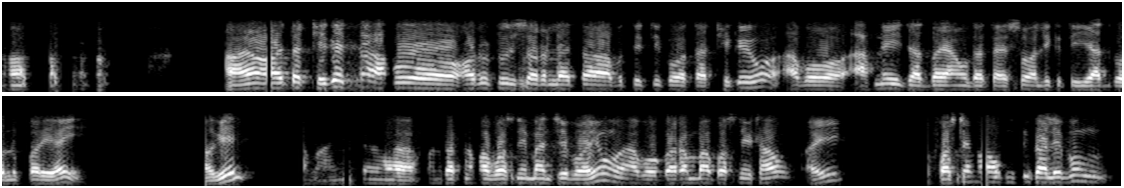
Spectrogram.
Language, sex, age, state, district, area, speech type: Nepali, male, 60+, West Bengal, Kalimpong, rural, conversation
